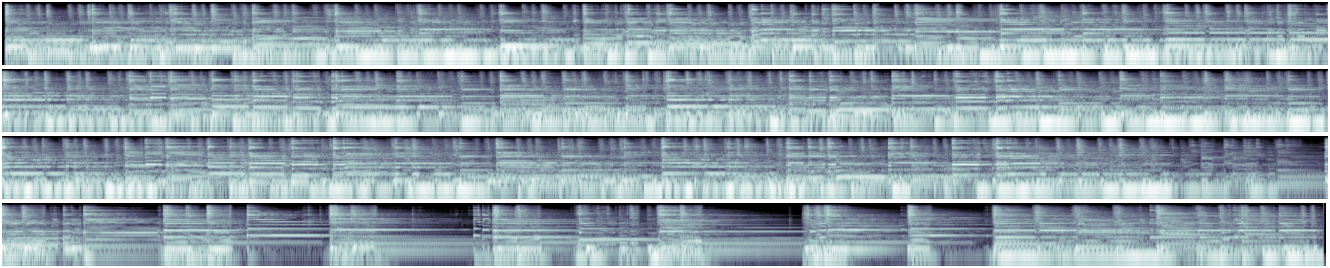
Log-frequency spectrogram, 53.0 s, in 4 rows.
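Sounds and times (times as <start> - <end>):
short acoustic piece: 0.0 - 53.0.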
